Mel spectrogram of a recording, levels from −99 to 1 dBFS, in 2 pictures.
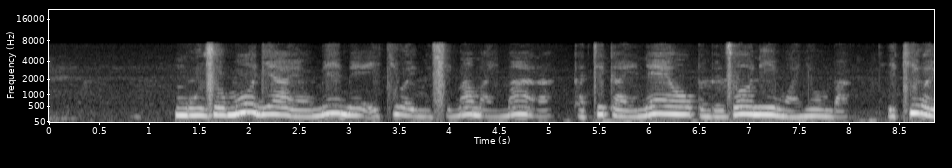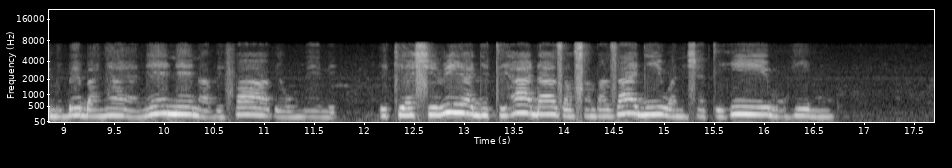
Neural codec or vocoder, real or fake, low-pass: none; real; 7.2 kHz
